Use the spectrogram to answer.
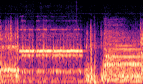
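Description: A telephone rings after a number is dialed for a radio cash phone giveaway: a loud, steady electronic ringing tone with a brief break just past the midpoint before it resumes, with no voices.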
